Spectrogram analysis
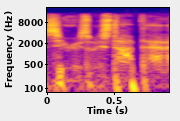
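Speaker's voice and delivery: hushed, very quiet, barely voiced whisper. Retelling a fight, quoting his reply after she mocks his ears, whispering. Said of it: "And he just whispers".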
